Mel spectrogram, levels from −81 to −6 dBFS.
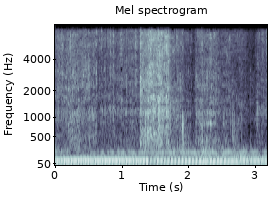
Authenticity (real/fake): real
